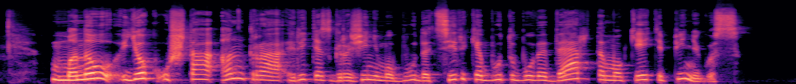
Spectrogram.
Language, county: Lithuanian, Vilnius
